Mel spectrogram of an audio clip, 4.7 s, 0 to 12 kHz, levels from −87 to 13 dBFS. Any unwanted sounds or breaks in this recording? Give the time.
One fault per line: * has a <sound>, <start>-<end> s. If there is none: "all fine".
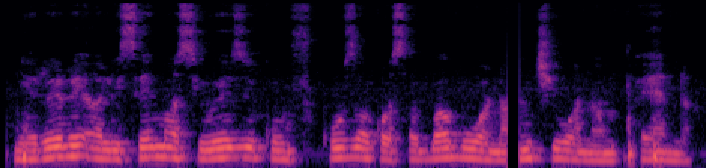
* has a dropout, 3.4-3.5 s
